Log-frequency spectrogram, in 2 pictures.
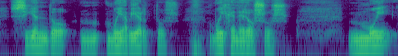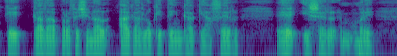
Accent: Extremadura, Spain; accent: Extremaduran; Los extremeños hablamos con un acento como tienen los andaluces o como tienen los asturianos o como tienen los gallegos.

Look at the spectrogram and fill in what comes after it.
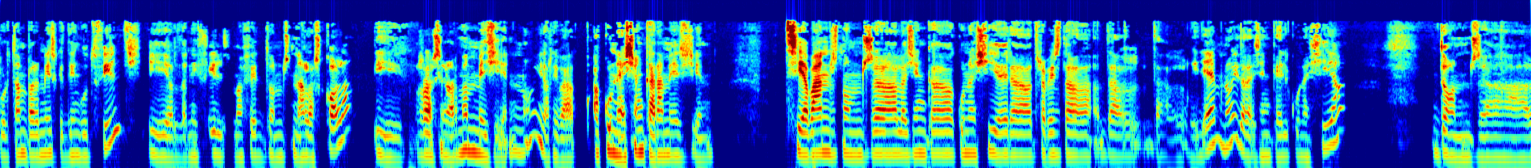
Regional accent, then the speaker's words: Barcelona, Catalonia, Spain; moved away as an adult; also born or lived in Netherlands; perquè sí que sóc de Barcelona, però als 23 anys me'n vaig anar a viure a Holanda. A Holanda també vaig viure en molts llocs diferents, des de pobles petits fins a ciutats com Amsterdam. I, bueno, després de tornar, doncs, vaig estar un parell d'anys a Barcelona i després em vaig traslladar aquí.

